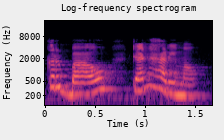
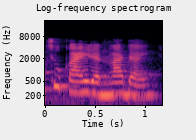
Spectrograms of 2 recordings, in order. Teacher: posisi lidah ketika memproduksi bunyi ini pada bagian awalnya dan pada bagian akhirnya tidak sama. Ketidaksamaan itu menyangkut tinggi rendahnya lidah, bagian lidah yang bergerak, serta strukturnya. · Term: diftong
